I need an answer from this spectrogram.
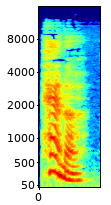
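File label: "henna", British English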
